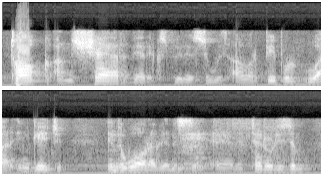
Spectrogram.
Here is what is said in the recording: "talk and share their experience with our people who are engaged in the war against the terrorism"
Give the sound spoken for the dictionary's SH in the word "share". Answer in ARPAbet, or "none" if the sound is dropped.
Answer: SH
